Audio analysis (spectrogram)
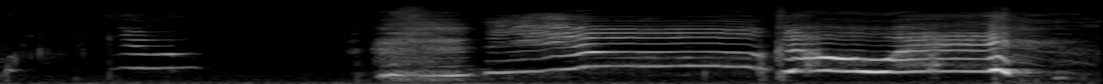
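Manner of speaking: high crying shout; frightened scream. Real, not acted. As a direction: scream it away, half laughing. Screaming at game monster.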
